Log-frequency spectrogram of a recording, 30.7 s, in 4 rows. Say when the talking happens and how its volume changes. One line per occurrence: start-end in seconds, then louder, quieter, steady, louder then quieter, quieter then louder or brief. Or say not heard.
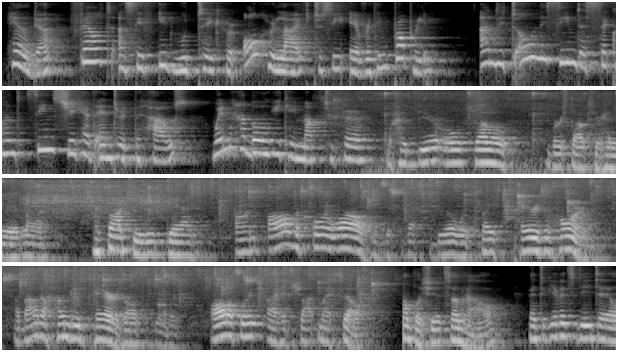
0.0-30.6 steady.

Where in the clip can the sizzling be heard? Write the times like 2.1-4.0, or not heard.
11.6-28.0.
